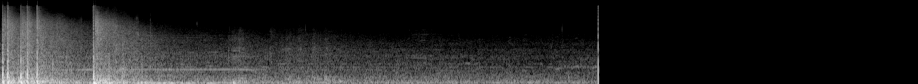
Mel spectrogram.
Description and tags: double hit distant cheer
recording of a double firework explosion with some distant cheering
ambience, cheer, distant, double, explosion, fire, fireworks, hit, loud, outside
